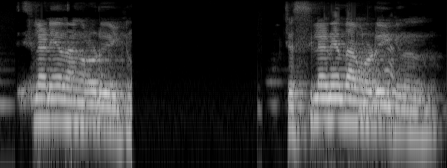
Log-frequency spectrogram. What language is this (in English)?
Malayalam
